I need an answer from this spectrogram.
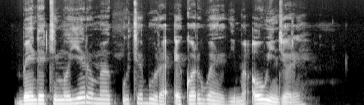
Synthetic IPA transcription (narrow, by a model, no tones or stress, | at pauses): bendɛtimojeɾomaɡ̚utebuɾaʔekɔɾɡwɛŋɡɡima̰ʔowiɲd͡ʒoɾɛ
